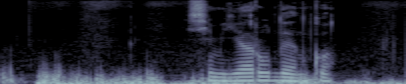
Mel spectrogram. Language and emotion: Russian, neutral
